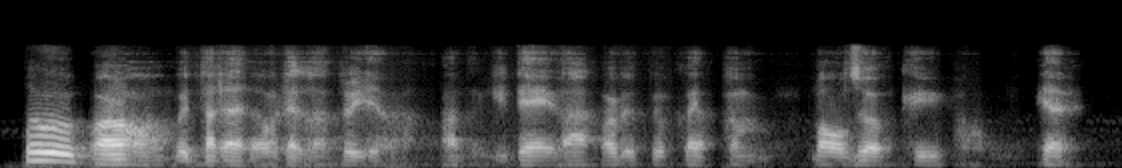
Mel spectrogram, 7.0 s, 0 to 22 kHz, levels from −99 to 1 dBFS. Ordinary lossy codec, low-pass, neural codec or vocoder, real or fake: none; 7.2 kHz; codec, 16 kHz in and 24 kHz out, 0.6 kbps, FocalCodec, streaming, 4096 codes; fake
